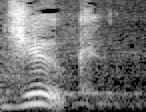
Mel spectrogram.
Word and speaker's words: Giauque: It was spelled G-I-A-U-Q-U-E, and we pronounced it Juke.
